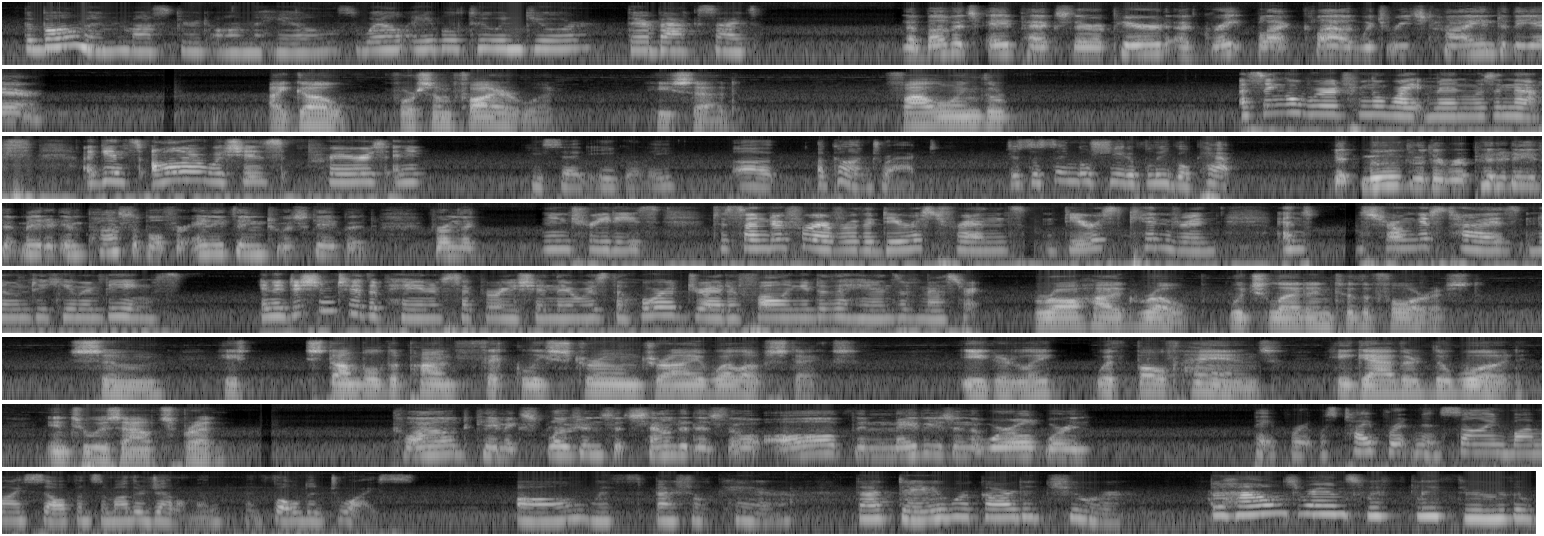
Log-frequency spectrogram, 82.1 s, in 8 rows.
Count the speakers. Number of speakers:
5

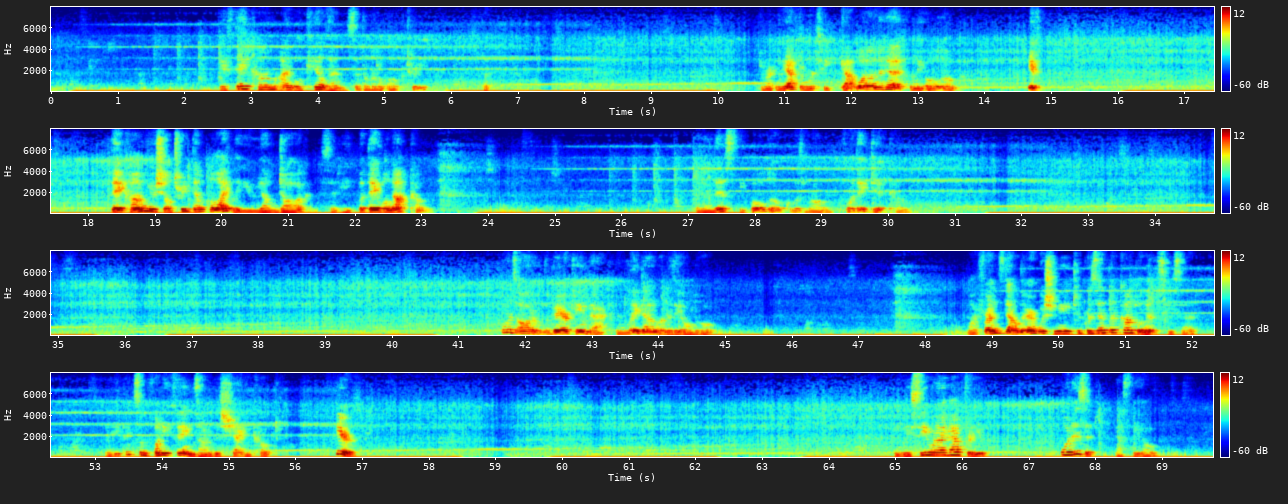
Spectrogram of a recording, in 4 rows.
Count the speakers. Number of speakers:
2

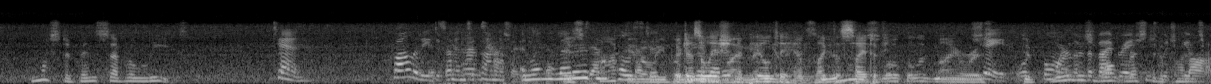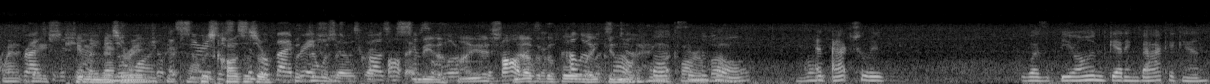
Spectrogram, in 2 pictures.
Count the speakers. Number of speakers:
6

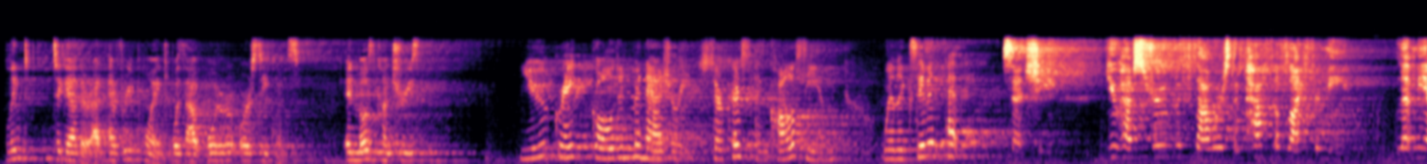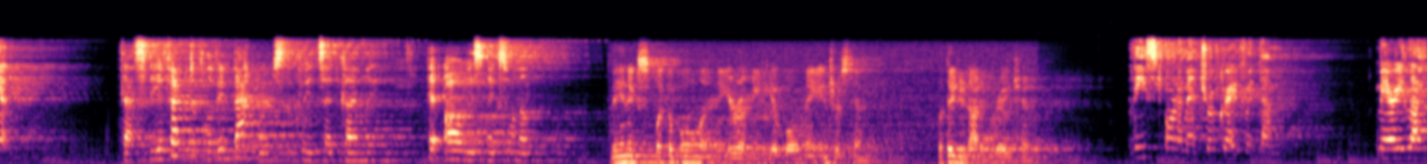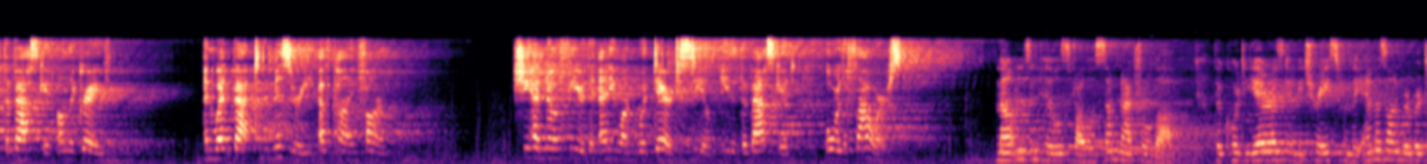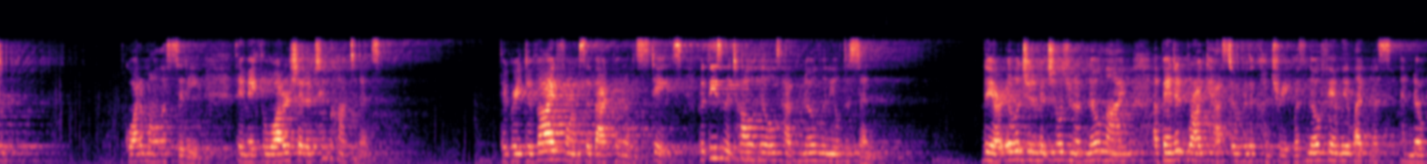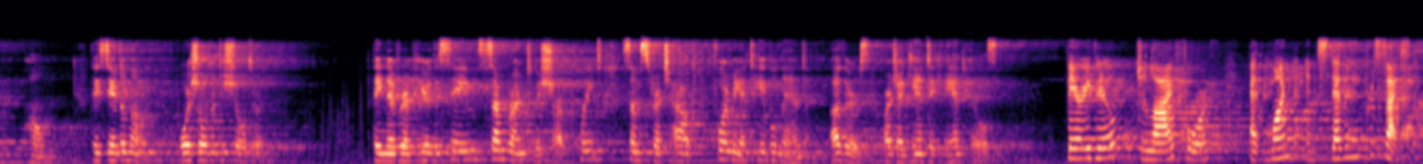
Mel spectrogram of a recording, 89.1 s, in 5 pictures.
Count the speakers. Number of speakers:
5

